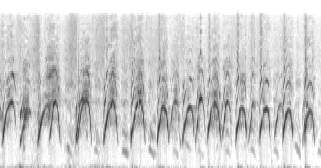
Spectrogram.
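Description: A child yelping over and over, high cries each rising then falling in pitch, about three or four a second.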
